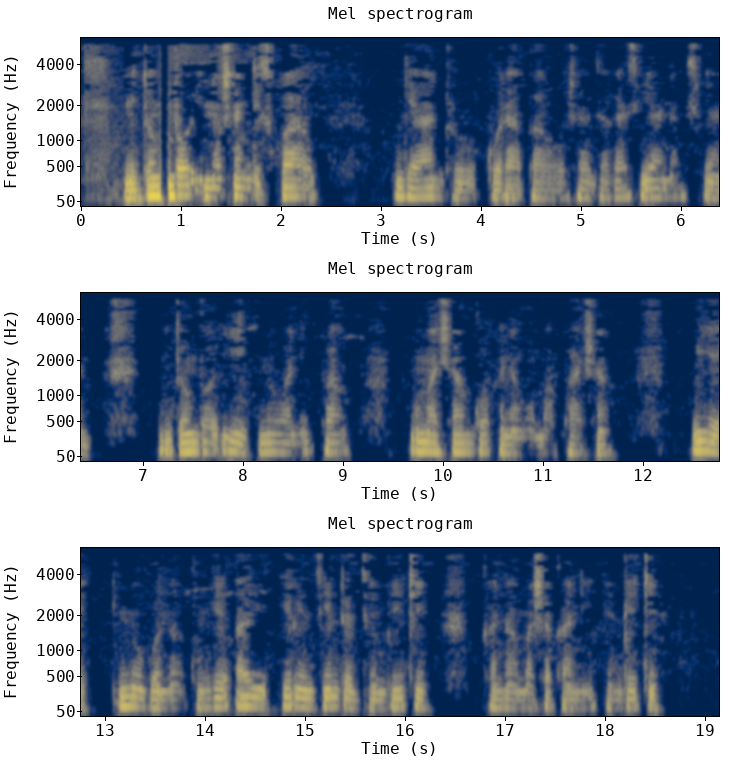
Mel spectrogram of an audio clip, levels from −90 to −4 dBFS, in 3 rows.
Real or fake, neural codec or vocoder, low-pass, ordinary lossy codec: real; none; 5.4 kHz; MP3, 24 kbps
